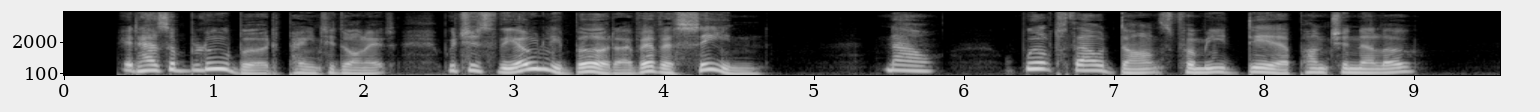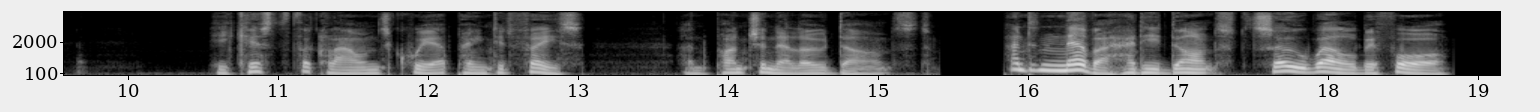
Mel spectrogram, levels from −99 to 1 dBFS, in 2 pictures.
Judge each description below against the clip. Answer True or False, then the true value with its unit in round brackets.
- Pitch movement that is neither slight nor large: False (7.6 semitones)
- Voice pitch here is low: True (130 Hz)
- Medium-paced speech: False (130 wpm)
